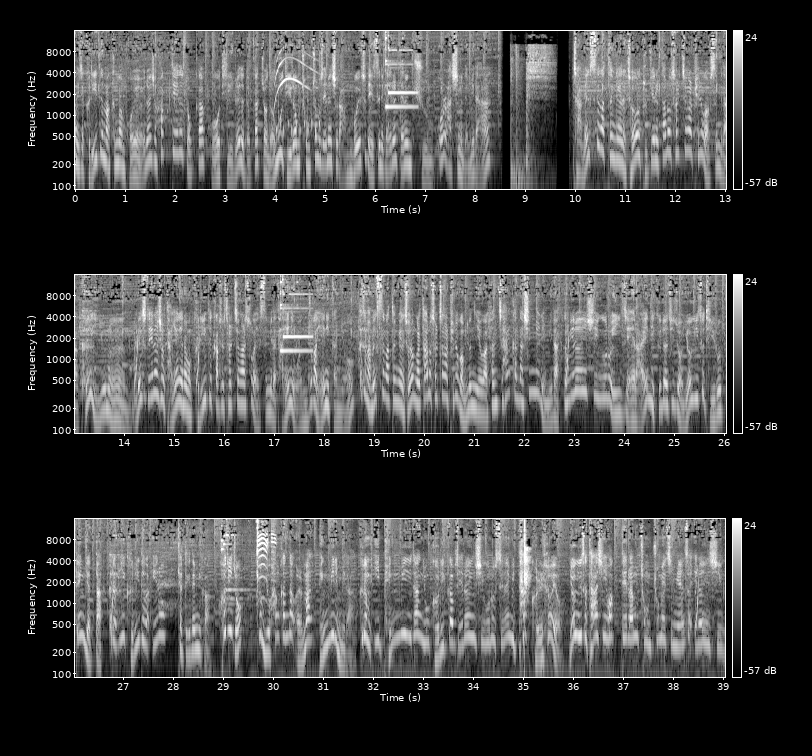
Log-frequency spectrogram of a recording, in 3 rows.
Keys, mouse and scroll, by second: 1.7-2.6 scroll up 5, 2.9-3.4 scroll down 3, 4.5 scroll down 1, 7.0 z, 7.1 right click, 7.4 a, 7.5 right click, 7.9 right click, 13.4 click, 13.8 alt+w, 15.2 click, 16.1 click, 22.9 click, 23.4 click, 23.9 click, 24.3 click, 24.8 click, 25.1 click, 25.5 middle click, 25.8 scroll up 1, 25.9-26.5 scroll down 3, 27.2-28.0 scroll down 3, 32.1 click, 32.7 click, 33.4 click, 34.0 click, 34.9 click, 35.4 click, 37.2 scroll up 1, 38.2 click, 38.8 click.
